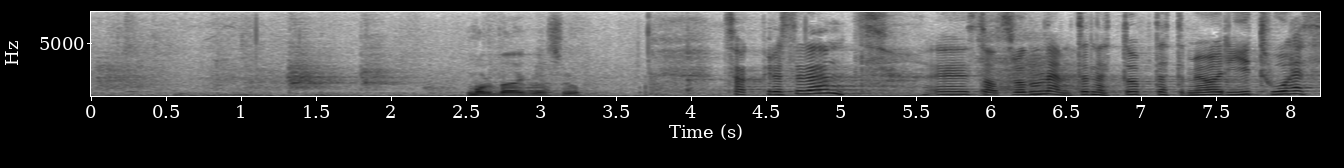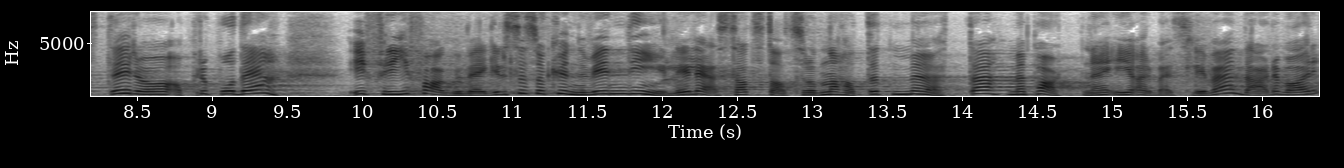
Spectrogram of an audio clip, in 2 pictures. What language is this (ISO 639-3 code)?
nor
